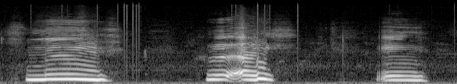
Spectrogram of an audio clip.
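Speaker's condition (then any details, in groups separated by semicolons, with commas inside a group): Cerebral palsy; slurred speech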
